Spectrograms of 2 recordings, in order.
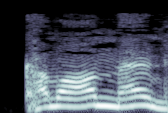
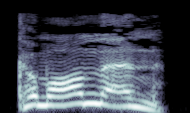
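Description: First: Dwarf calling out, raised. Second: High, loud dwarf challenge; shouted challenge. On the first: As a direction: call out a challenge gruffly. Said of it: "he called". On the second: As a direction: bellow the dare at the foe. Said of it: "he bade the drow warrior". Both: Acted.

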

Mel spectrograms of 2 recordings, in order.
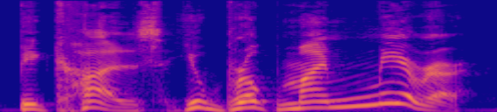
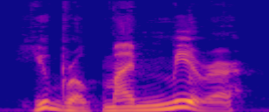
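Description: First: Loud, high, slow accusation; enraged shout. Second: Louder villain growl. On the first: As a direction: bellow the blame. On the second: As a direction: growl the grudge. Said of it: "the master growled". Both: A narrator's reading.

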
